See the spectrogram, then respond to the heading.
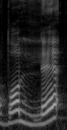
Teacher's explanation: هذه هي حروف الاستعلاء مع ضل. أما اللام من الحروف البينية المرققة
